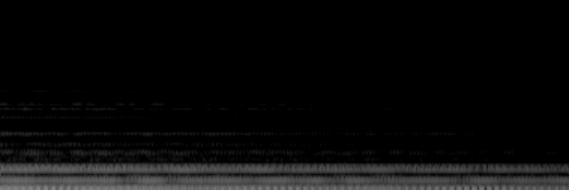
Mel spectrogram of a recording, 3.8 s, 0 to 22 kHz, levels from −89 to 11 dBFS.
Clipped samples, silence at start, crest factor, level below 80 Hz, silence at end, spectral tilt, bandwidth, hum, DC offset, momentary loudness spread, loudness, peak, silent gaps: under 0.1%; 0 s; 12 dB; -52 dBFS; 0 s; -10 dB/octave; 3.8 kHz; none; under 0.1%; 9 LU; -56 LUFS; -36 dBFS; none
